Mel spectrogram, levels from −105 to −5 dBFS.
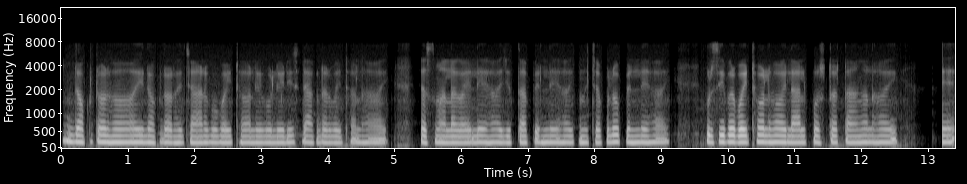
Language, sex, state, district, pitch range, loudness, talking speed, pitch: Bajjika, female, Bihar, Vaishali, 175-185 Hz, -36 LUFS, 140 wpm, 180 Hz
